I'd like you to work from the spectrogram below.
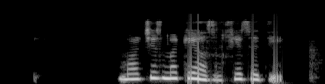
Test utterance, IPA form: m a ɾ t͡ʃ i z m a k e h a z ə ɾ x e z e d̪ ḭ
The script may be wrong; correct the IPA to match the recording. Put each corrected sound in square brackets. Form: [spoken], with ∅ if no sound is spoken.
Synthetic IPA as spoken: m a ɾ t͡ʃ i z m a k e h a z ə [l] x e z e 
